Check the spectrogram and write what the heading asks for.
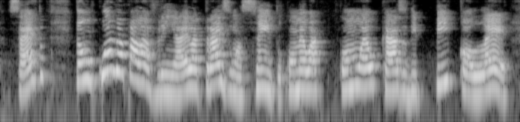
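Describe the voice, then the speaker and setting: A woman's voice: high voice, pushed and bright. A young Brazilian woman teaching a remote primary school lesson, patient and step by step, often checking in with "tá?". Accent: Brazilian Portuguese. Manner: patient, explains step by step, ends phrases with "tá?".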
